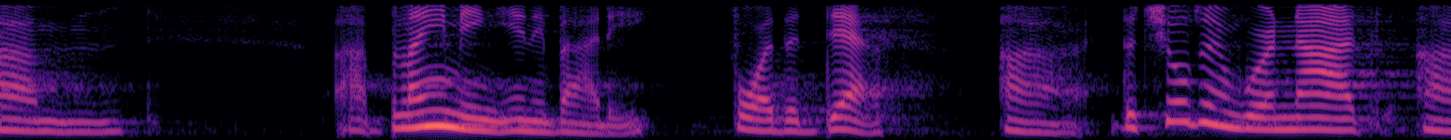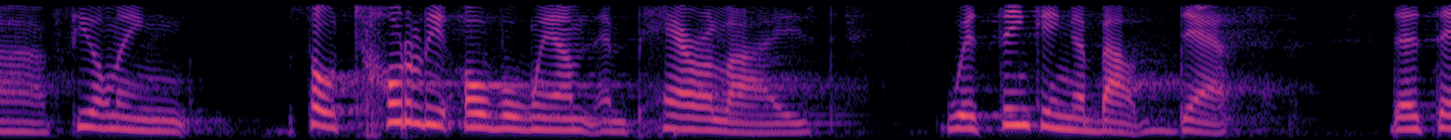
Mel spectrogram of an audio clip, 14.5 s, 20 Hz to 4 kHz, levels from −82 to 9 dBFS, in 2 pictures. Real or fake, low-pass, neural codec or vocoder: real; 3.6 kHz; none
